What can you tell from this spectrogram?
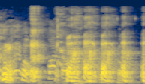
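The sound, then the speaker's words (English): A loud fit of repeated coughing, several harsh bursts in quick succession with voiced, throaty sounds between them. “I was trying to get all of that out before that cough came up, and it did not happen.”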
